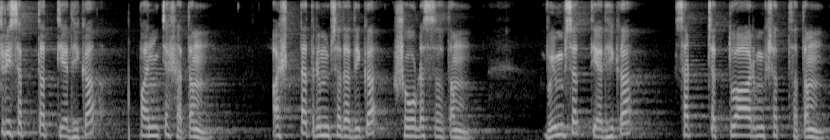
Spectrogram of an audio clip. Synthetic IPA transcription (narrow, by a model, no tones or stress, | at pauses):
t̪ɾisɐp̚t̪ɐt̪jɐd̪ʱikɐpɐɲt͡ʃɐʃɐt̪ɐm | ɐʂʈɐt̪ɾimsɐt̪ɐd̪ʱikɐʃoːɖɐsɐt̪ɐm | ʋimsɐt̪jɐd̪ʱikɐ | sɐʈ̚t͡ʃɐt̪ʋaːɾmʂɐt̪sɐt̪ɐm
